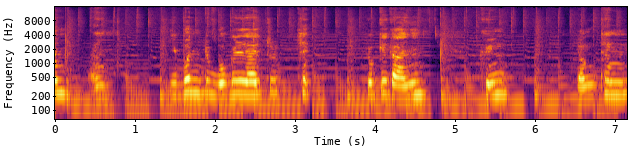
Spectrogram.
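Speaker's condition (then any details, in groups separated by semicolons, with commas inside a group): Cerebral palsy; brain lesion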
